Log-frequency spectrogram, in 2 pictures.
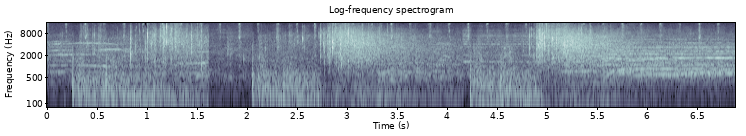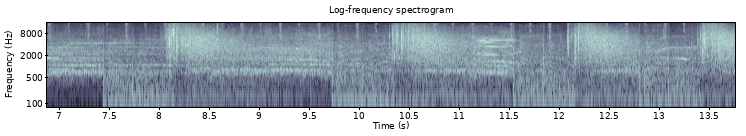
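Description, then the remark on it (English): Victor Wembanyama hits a drum twice at midcourt in San Antonio, deep booming hits each answered by a sharp, unified clap from the home crowd in a Viking-style chant, repeating in a slow cycle over a constant roar of a large crowd. “All right, so it's essentially a Skull Vikings chant, but Wemby just hits the drum twice at midcourt and they clap.”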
